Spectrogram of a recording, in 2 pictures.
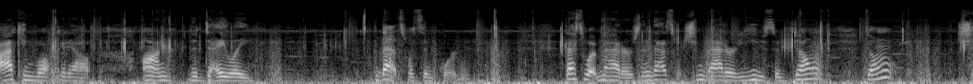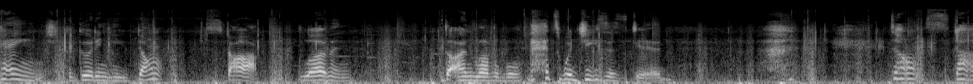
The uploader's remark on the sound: Please forgive the sound of my shirt rubbing up against my phone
